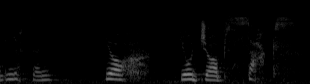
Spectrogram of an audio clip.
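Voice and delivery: a hush of sympathy for an airport worker; confiding quietly. Retold or imitated. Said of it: "To say to someone".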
